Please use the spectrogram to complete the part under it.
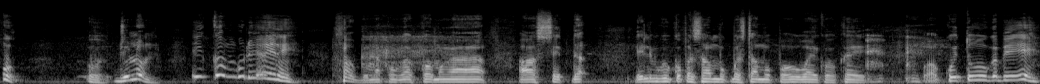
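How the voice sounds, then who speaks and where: A man with a Cebuano accent playing a gruff, menacing police officer who blusters and interrogates in a comic audio drama. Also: mid-range voice, wildly swooping pitch, moderate pace, darkish tone, a little hiss or hum. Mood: irritated, menacing. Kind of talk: comic Filipino radio-style drama acting.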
